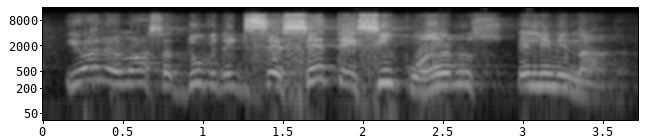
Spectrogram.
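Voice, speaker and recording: A man speaks in a raised, projected voice with an extremely high pitch and a Brazilian accent. His intonation is lively, and background noise is noticeable. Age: 70s. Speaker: professor. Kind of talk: parliamentary hearing testimony. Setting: closed-door parliamentary hearing.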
